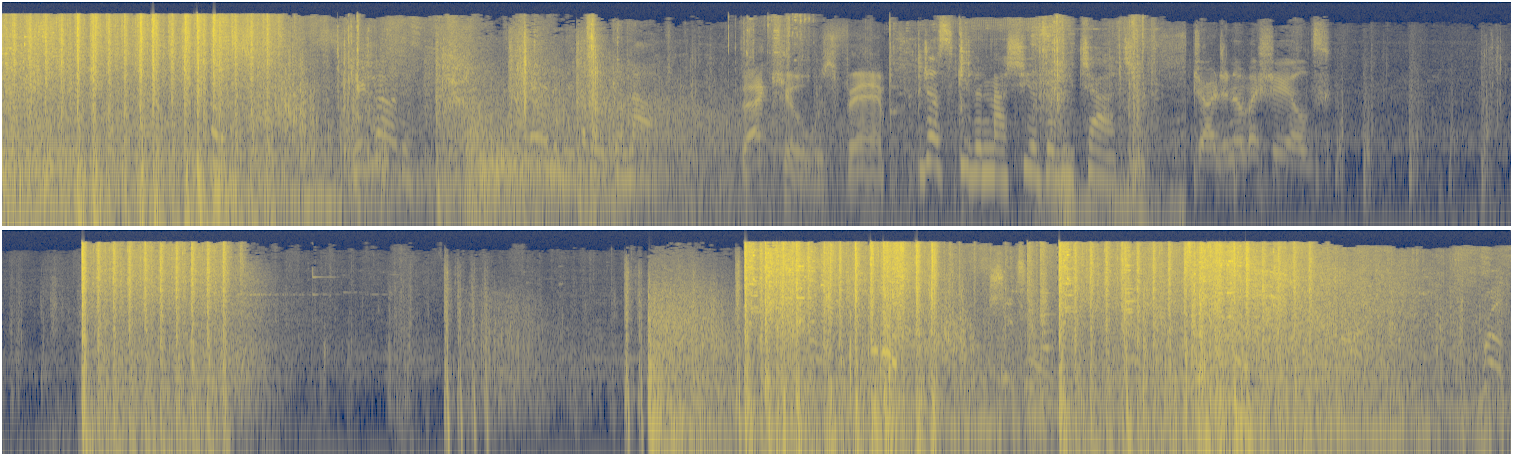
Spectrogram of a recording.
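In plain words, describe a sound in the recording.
Automatic rifle gunfire rattles in rapid bursts.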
